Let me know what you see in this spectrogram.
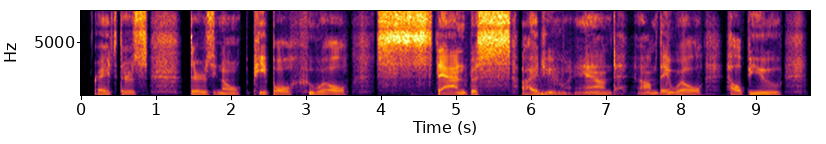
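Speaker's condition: Stutter; long-standing, long tried to hide it; sound and word repetitions, repeated fillers uh, hesitations and restarts; repeated words, prolonged sounds

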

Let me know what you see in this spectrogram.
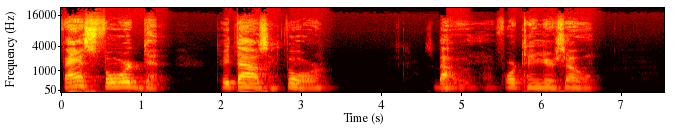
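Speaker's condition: Cerebral palsy; uses electric wheelchair

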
